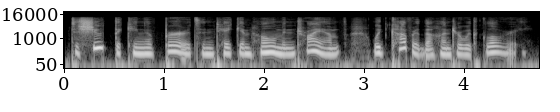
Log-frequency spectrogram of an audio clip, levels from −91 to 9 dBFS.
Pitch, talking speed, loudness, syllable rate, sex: 190 Hz, 225 wpm, -16 LUFS, 5.1 syllables/s, female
